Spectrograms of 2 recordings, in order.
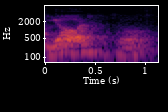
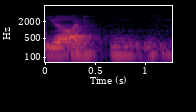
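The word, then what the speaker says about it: יוד: Esta es la Y, la Y o la Yod. se pronuncia así, Yod.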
